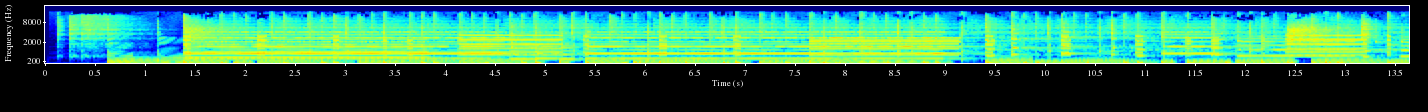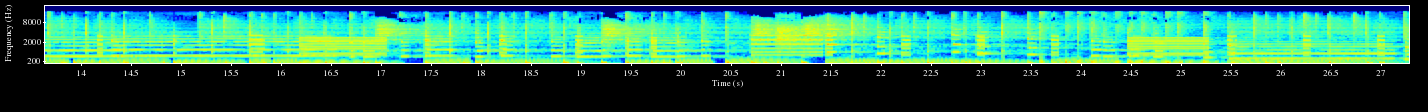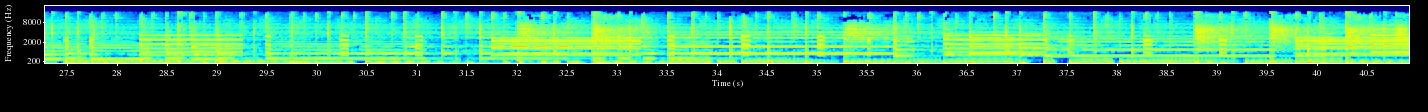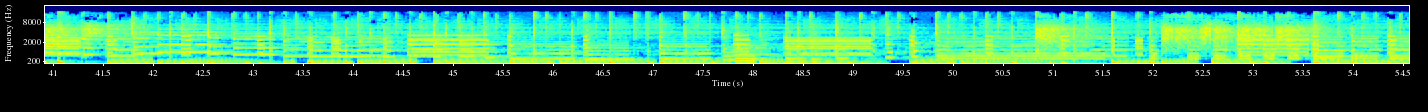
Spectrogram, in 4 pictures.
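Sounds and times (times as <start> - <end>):
MIDI music: 0.0 - 54.5.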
